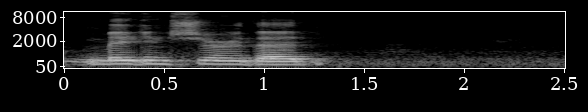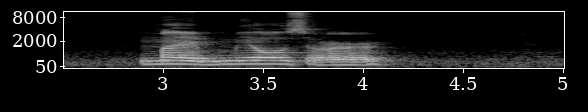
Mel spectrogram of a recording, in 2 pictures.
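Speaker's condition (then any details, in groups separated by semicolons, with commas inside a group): Cerebral palsy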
